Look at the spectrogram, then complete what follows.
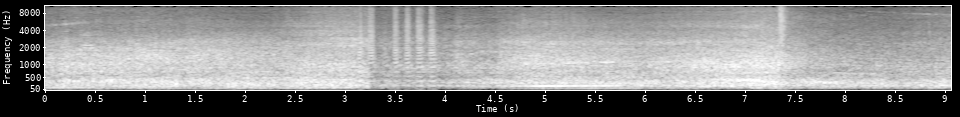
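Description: Tractor and vehicle engines running as the tractors move off, a steady wash of engine and road noise. A quick run of about five sharp clicks comes a little past three seconds in, and a single click comes near the end.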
